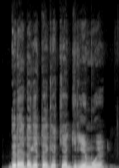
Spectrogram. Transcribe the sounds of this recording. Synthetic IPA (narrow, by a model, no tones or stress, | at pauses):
deɾɛdaɣetɛɡɛkeaɡiɾiemwɛ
